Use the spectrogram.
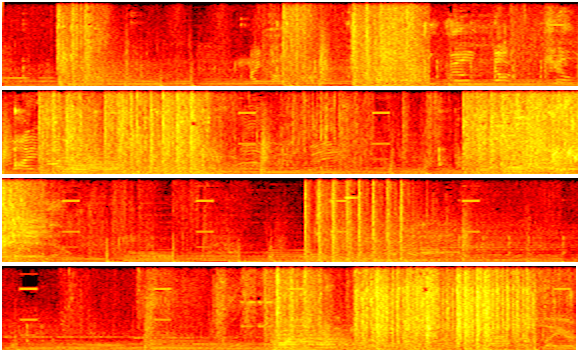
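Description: Rapid bursts of gunfire from a gun in the shooter game Valorant, sounding in repeated loud volleys with short gaps, layered with game effects and dense, busy mixing throughout.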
